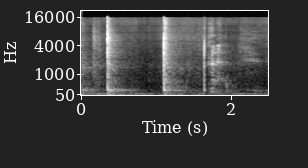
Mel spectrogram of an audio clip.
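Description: A ball striking hard surfaces in a concrete corridor: two sharp, echoing impacts about three-quarters of a second apart, then a lighter knock near the end, over a steady low hum.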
